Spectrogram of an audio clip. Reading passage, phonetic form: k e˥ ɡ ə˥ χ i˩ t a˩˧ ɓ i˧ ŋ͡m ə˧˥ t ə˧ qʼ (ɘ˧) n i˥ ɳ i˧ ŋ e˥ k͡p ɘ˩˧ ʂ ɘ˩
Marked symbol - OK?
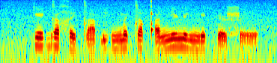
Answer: yes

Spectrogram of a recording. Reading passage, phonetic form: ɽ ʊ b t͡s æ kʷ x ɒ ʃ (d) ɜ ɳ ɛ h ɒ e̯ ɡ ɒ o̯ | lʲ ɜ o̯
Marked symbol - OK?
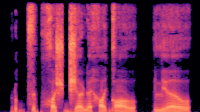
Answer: no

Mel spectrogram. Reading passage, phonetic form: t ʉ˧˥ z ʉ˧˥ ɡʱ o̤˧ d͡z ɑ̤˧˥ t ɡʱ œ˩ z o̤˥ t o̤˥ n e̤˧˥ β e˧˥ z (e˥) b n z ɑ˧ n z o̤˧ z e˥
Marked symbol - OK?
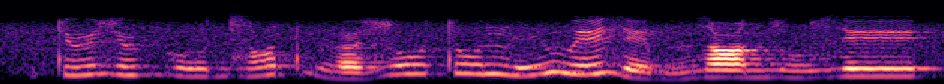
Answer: no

